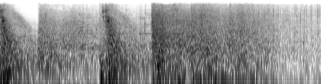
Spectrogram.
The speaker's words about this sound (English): Okay. We should be all right. Simple blaster rig for when the door opened.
